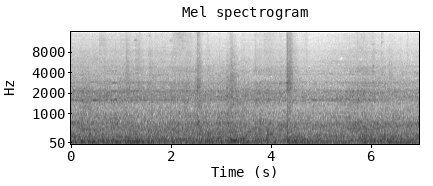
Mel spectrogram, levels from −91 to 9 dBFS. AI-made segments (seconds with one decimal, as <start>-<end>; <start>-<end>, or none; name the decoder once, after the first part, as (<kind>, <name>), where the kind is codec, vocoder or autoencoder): 0.0-1.2 (codec, SNAC); 3.4-4.8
